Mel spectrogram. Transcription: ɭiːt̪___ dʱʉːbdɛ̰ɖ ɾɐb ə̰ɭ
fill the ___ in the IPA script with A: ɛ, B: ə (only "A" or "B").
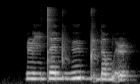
A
